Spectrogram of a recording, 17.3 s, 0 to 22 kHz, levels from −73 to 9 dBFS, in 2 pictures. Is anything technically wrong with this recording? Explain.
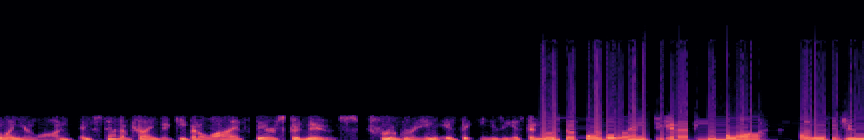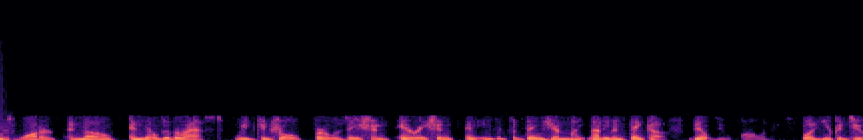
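Yes, two faults. Throughout, the speech sounds rough, muffled and warbly. This is tandem speech coding: three speech codecs in a row, each re-encoding the previous one's damaged output.

From 5.40 to 8.83 s, after "is the easiest and" and before "and mow and they'll", the speech becomes a rigid metallic buzz at 133 Hz. This is robotic sound from repeated short buffers, likely from roughly 7.5 ms chunks repeated in place of most of the real audio.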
